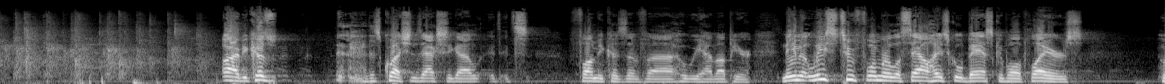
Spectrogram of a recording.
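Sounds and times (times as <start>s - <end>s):
crowd applause: 0.0s - 2.6s
speech: 2.2s - 2.8s, 3.4s - 11.0s.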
